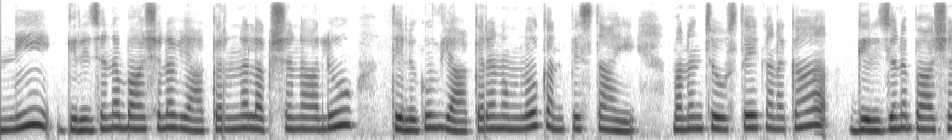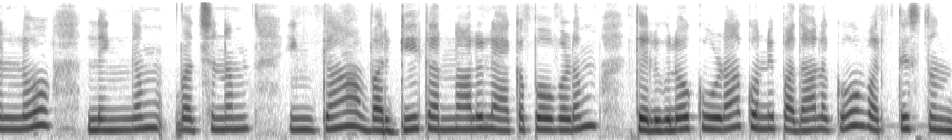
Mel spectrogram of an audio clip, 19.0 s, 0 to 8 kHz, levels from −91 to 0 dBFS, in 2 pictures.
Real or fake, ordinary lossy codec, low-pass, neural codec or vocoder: real; none; 7.2 kHz; none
